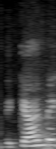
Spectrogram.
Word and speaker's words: mechanic: So the stress is on the second syllable. So mechanic. Mechanic. Yes. Mechanic. Yes. So that's how you pronounce the word.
